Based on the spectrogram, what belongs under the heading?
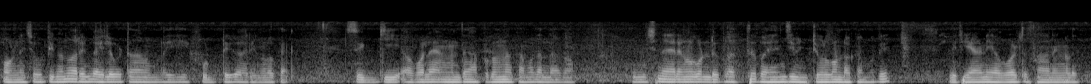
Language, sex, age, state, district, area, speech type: Malayalam, male, 18-30, Kerala, Kozhikode, rural, spontaneous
